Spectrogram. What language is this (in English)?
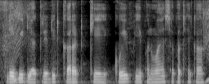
Chhattisgarhi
